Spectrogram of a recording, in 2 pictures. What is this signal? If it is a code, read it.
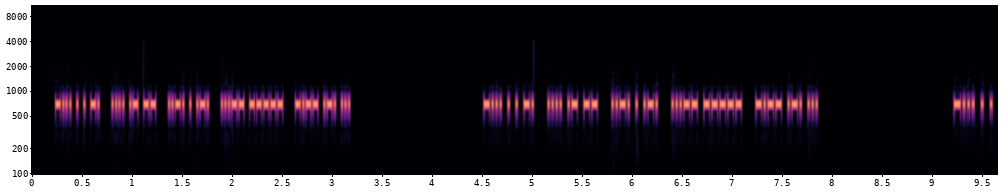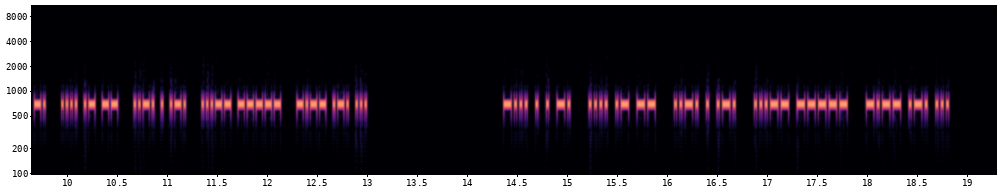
Morse code, heard as a keyed tone, about 58 wpm, 700 Hz. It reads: BEEN HAM FER 30 YRS BEEN HAM FER 30 YRS BEEN HAM FER 30 YRS BEEN HAM FER 30 YRS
